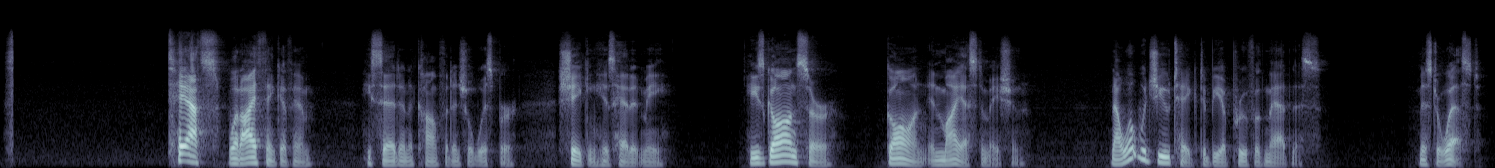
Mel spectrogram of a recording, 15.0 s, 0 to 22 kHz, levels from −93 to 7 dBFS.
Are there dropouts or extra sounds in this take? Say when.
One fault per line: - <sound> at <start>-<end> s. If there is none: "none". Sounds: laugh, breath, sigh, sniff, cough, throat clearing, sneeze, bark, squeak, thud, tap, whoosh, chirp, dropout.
none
